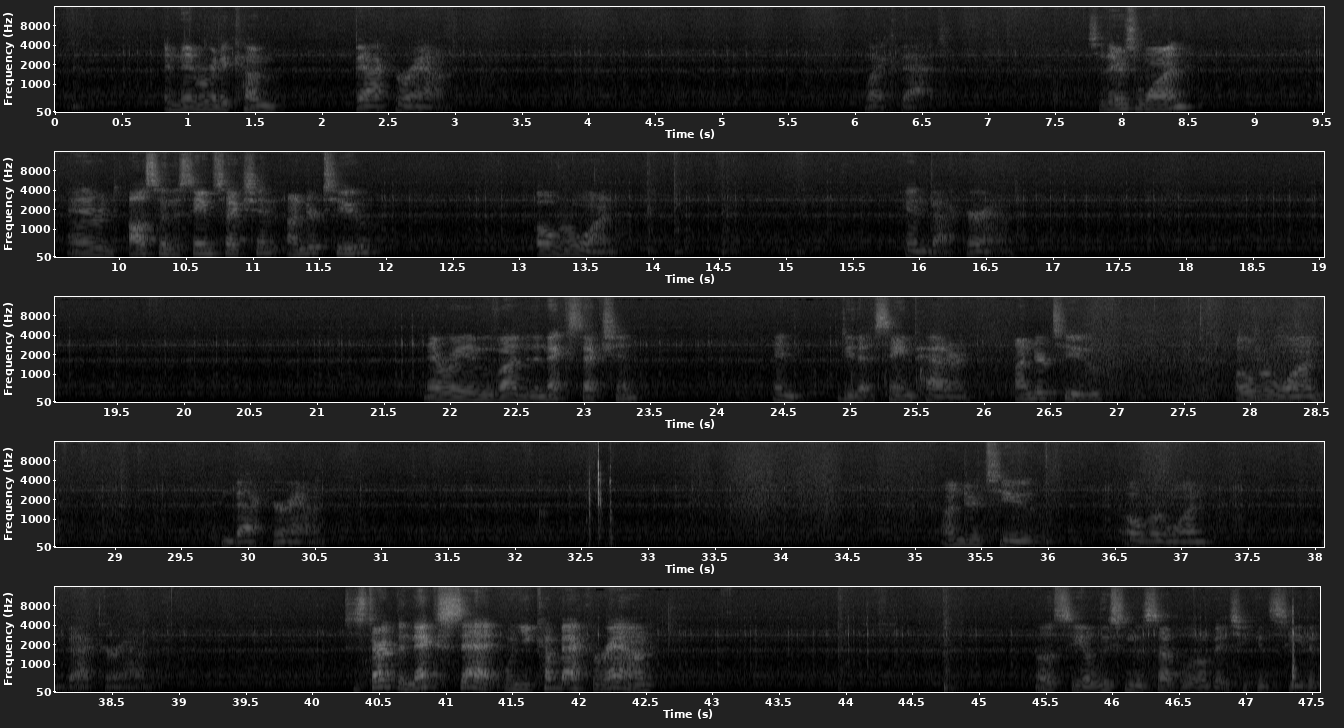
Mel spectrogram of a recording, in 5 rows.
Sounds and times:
Inside, small room: 0.0s - 47.5s
Speech: 0.8s - 3.0s, 6.1s - 6.8s, 7.8s - 8.6s, 9.6s - 12.0s, 13.1s - 13.8s, 15.9s - 16.8s, 21.8s - 23.5s, 24.4s - 27.0s, 27.9s - 28.6s, 29.8s - 30.6s, 35.2s - 37.3s, 38.0s - 38.9s, 40.2s - 42.6s, 45.4s - 47.5s.

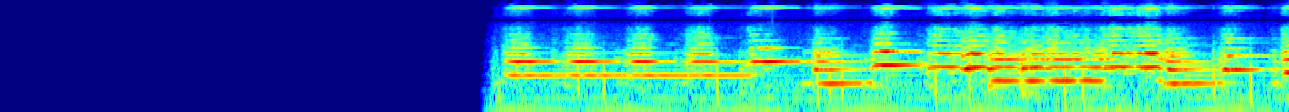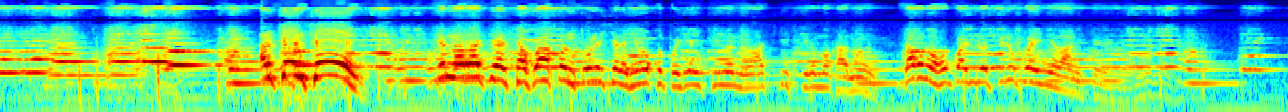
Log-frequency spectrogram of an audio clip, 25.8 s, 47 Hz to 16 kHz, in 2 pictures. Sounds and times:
Music: 4.8s - 25.7s.

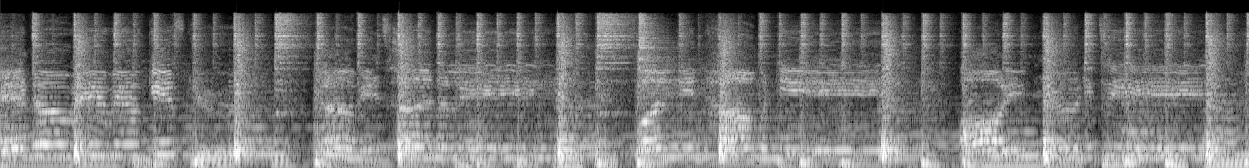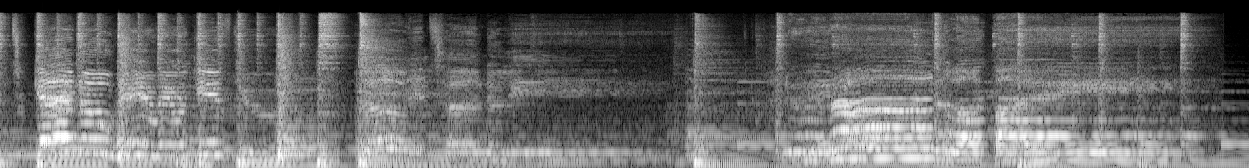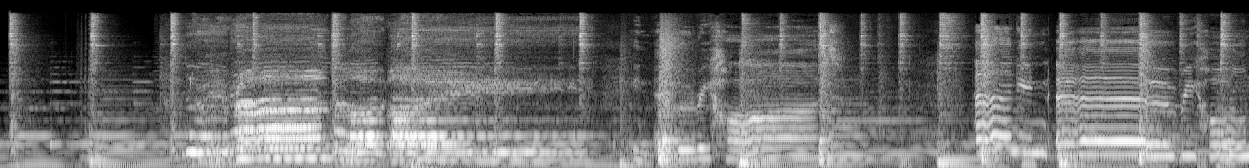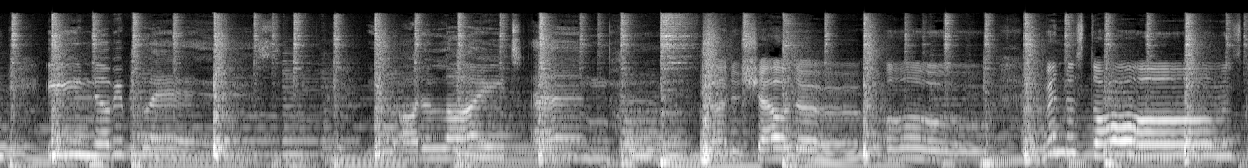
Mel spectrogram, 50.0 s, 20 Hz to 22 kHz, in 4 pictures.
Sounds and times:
Vocal music: 0.0s - 24.9s, 26.4s - 49.9s.

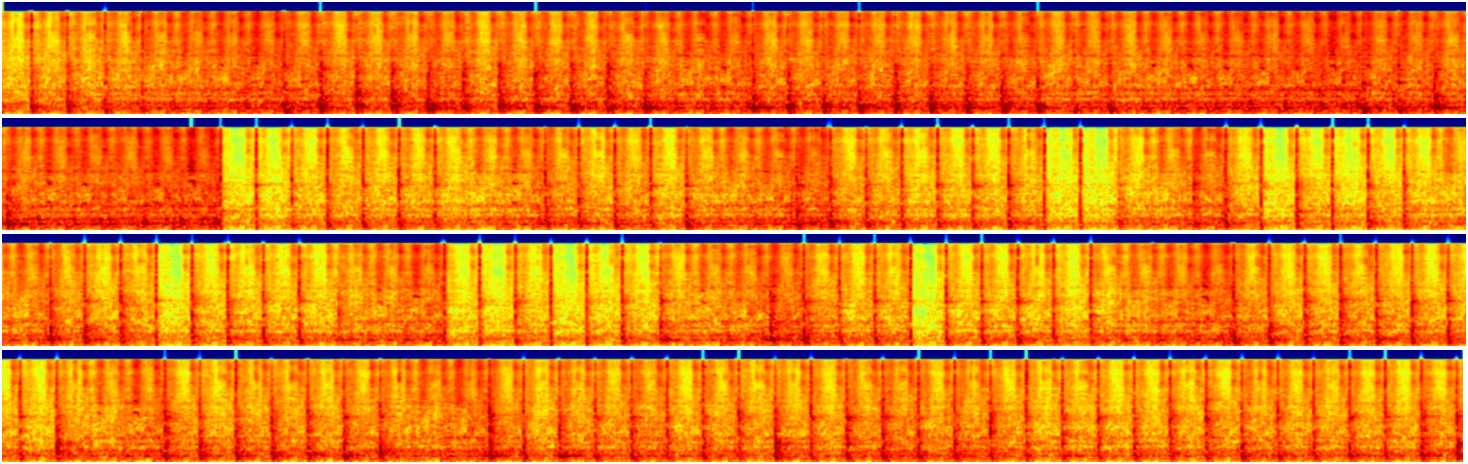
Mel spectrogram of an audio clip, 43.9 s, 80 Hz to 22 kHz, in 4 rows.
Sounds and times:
Tools: 0.0s - 43.9s.

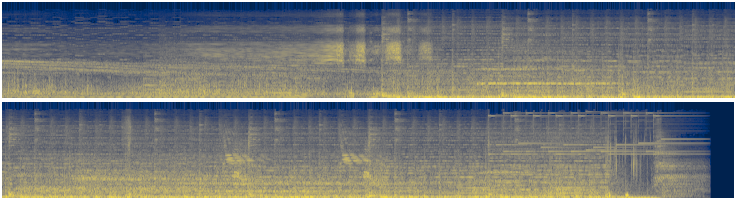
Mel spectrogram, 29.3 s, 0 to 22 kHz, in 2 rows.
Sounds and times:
Music: 0.0s - 28.8s.

